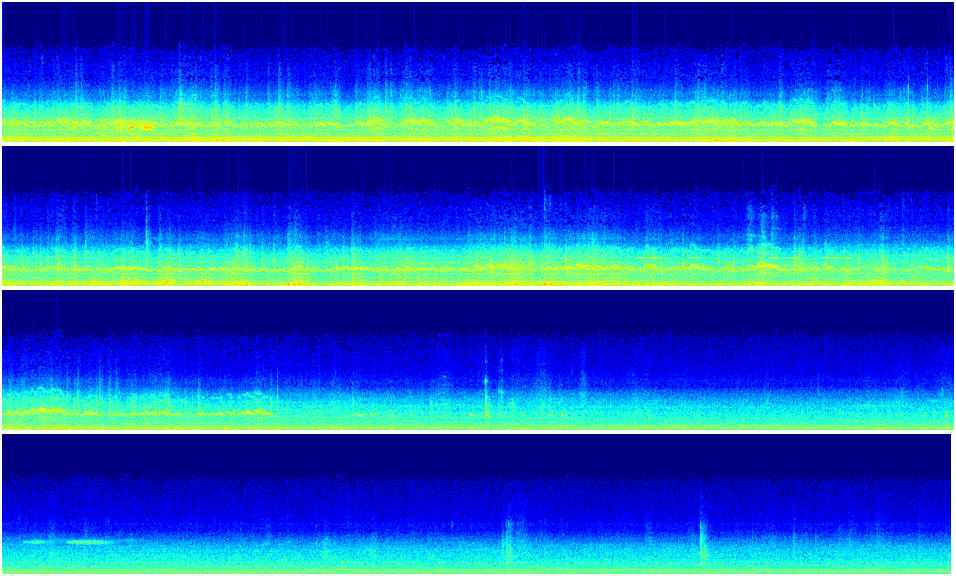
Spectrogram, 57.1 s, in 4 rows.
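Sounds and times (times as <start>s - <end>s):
rail clatter: 0.0s - 39.2s, 40.4s - 45.3s
train running noise: 0.0s - 57.0s
high wheel squeal: 42.5s - 44.6s.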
